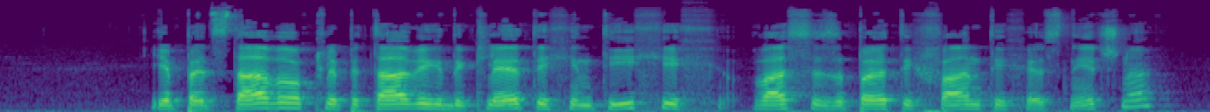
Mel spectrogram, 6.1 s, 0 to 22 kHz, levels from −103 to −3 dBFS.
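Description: No technical faults can be heard anywhere in the recording, with the signal holding steady throughout.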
